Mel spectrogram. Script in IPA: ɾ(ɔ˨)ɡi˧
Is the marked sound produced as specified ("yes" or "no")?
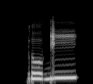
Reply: no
